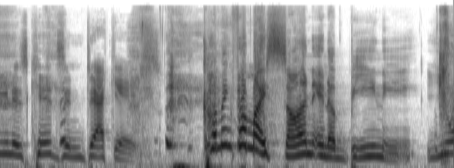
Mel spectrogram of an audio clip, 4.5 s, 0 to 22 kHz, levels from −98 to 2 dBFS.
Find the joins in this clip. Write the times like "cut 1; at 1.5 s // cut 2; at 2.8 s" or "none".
cut 1; at 1.9 s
